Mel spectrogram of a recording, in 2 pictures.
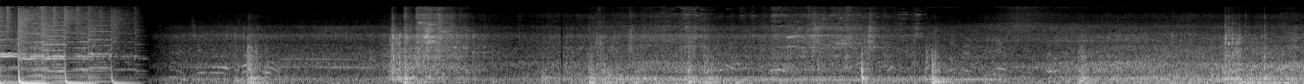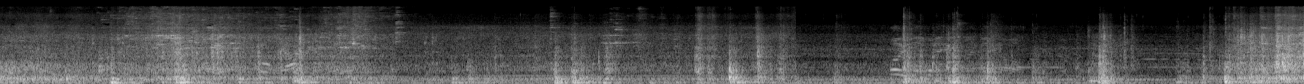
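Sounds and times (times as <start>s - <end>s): refuse truck running: 0.0s - 26.0s
bin lift clunks: 13.9s - 26.0s.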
